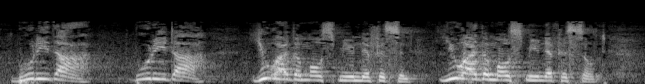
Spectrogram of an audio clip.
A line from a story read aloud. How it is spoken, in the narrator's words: When Lord Chaitanya Mahaprabhu heard the king singing this, he cried out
